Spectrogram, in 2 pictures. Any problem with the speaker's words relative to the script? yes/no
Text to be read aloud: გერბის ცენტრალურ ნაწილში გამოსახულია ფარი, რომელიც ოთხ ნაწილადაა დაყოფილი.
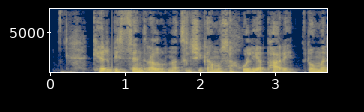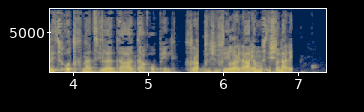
yes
